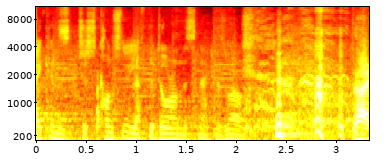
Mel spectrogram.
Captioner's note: laughing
